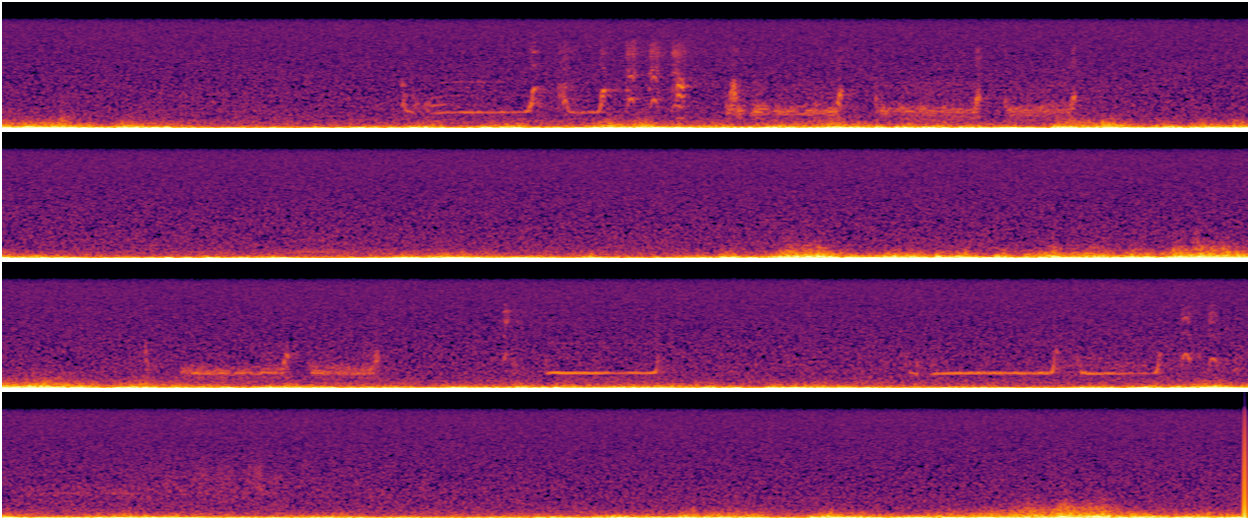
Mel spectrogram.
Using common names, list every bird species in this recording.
Hawaiian Petrel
